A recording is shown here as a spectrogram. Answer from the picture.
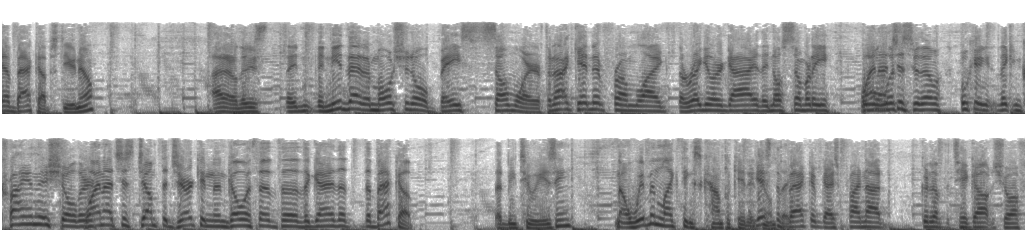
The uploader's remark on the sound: We open up the phones.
